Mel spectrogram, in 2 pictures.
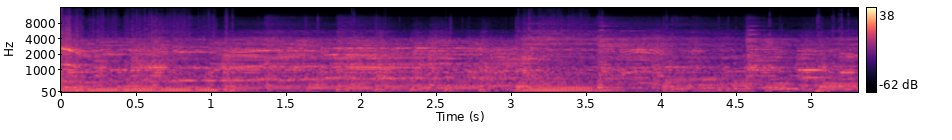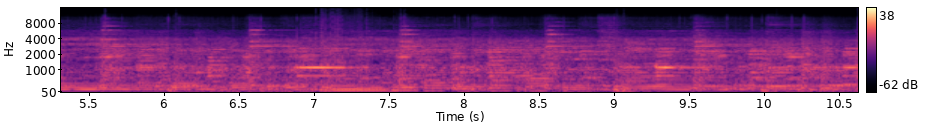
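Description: Live rock band playing an instrumental passage: electric guitar over held bass notes and a drum kit, loud and steady.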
